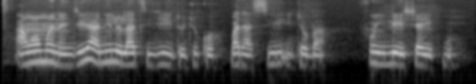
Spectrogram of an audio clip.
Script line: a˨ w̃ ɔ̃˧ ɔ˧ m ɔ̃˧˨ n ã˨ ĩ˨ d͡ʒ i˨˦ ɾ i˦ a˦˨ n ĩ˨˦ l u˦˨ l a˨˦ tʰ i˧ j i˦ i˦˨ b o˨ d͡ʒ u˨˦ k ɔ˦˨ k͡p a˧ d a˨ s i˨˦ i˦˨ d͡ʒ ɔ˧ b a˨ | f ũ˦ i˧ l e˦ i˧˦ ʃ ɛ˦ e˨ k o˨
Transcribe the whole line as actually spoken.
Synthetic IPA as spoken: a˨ w̃ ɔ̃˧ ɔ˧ m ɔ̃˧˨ n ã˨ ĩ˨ d͡ʒ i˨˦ ɾ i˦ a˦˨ n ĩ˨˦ l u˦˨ l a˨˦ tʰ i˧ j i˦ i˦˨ d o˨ d͡ʒ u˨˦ k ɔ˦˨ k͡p a˧ d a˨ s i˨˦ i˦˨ d͡ʒ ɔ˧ b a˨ | f ũ˦ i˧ l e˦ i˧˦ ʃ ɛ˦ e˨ k͡p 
